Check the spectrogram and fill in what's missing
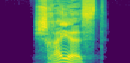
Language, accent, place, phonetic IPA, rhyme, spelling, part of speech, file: German, Germany, Berlin, [ˈʃʁaɪ̯əst], -aɪ̯əst, schreiest, verb, De-schreiest.ogg
- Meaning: second-person singular subjunctive I of schreien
